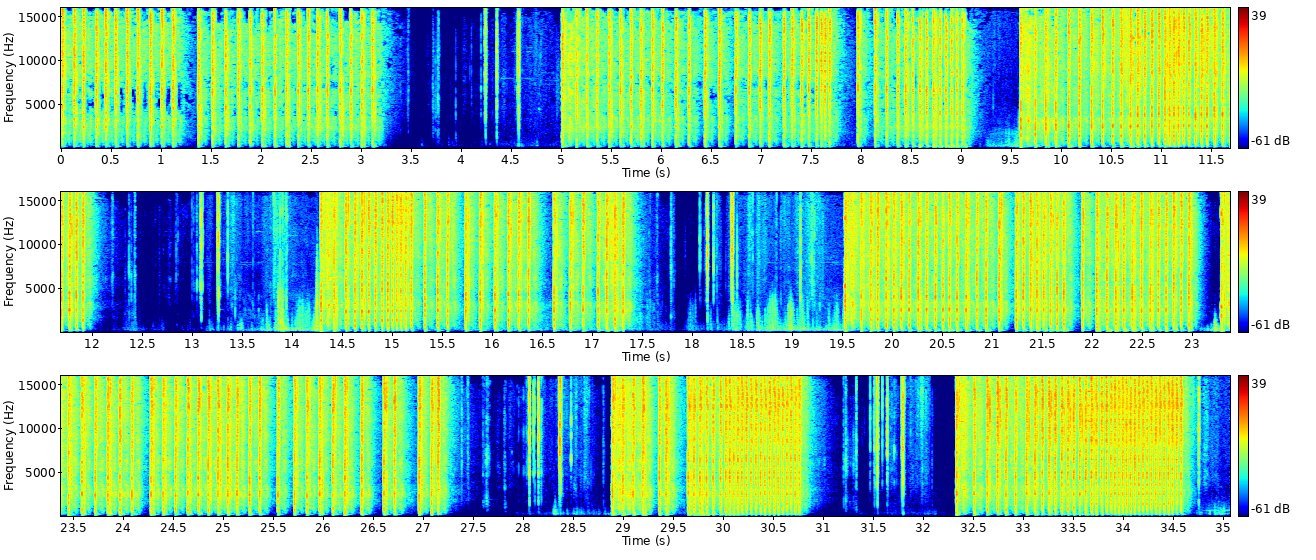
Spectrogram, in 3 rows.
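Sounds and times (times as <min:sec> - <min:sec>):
rifle rapid fire: 0:00.0 - 0:03.3, 0:05.0 - 0:12.1, 0:14.3 - 0:17.5, 0:19.5 - 0:27.3, 0:28.9 - 0:30.9, 0:32.3 - 0:34.8.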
